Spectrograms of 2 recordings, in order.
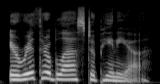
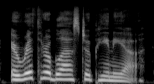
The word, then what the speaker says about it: erythroblastopenia: slowly a r roenia try repeating after me erythroblastopenia now a little faster erythroblastopenia and at full speed erythroblastopenia keep practicing and soon this word will roll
